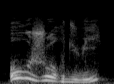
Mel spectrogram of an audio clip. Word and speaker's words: aujourd'hui: So the first one, A-U-O, jour, and then dui. Okay, H is not pronounced, so you only get this dui thing.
